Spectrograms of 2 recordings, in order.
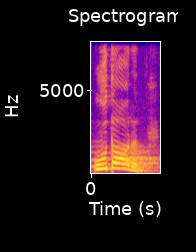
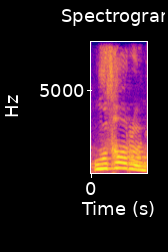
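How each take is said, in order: First: The middle consonant is a d sound. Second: The middle consonant is an s sound. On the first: The speaker calls it right. "답은 우리가 너무나 잘 알고 있고요" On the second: The speaker calls it wrong. "여러분 우설은 이런 사람 없죠?"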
